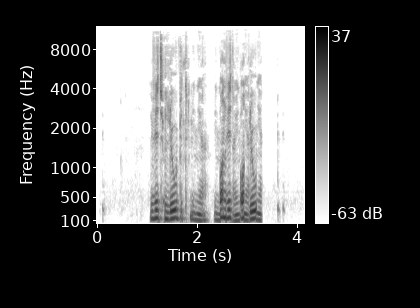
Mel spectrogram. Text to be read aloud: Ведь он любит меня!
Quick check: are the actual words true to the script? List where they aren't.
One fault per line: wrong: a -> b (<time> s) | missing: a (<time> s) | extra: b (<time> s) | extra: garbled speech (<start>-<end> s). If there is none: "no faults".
missing: он (1.3 s)
extra: garbled speech (2.3-3.3 s)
